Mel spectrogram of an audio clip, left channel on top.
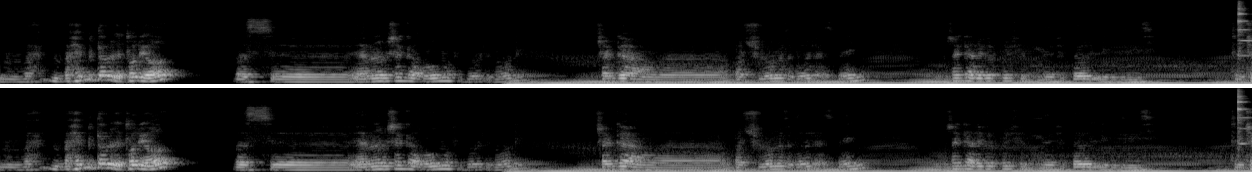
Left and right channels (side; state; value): both; normal; correlation 0.59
